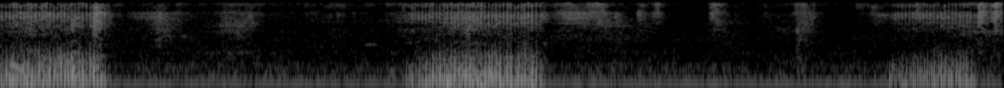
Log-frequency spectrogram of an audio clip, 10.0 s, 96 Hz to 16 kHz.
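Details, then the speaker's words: Rescue animal snoring: three long, low, rumbling snores on in-breaths about 3 to 4 seconds apart, purr-like in quality, with quiet pauses between. "Must love snoring that sounds like purring."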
